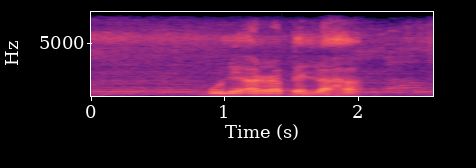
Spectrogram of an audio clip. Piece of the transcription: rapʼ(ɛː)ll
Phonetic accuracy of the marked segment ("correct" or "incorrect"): incorrect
